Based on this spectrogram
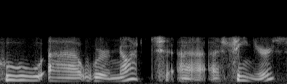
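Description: A woman talks at a fairly slow pace with a Canadian accent. Her pitch makes very wide swings. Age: old. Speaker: seniors' advocate. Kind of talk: radio interview. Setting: phone call.

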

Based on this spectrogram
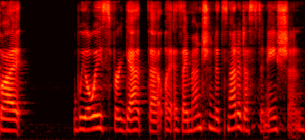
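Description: Delivered at a moderate pace, this woman's medium-pitched voice is an unremarkable speaking voice with fairly even intonation. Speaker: hospital worker. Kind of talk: casual chat. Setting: at host's home.

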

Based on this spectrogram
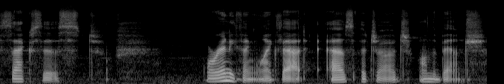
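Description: Speaking very slowly, a woman uses vocal fry. Her voice is very deep and low. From US Midwest, Indiana. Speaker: federal judge. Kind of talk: interview.

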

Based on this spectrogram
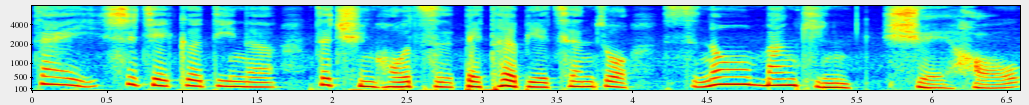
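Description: A woman with a dark, mellow tone speaks at a fairly low pitch and a very slow pace. Her intonation is lively, and the sound is dry and close with no echo. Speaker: podcast host. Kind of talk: casual explanatory talk; reading aloud.

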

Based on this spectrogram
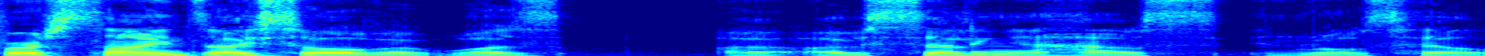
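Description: Speaking at a fairly quick pace in a strong Cork accent, a man is heard on a very clean recording with a silent background. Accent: Cork Irish, fairly strong. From North Cork, Ireland. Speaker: estate agent. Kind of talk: casual interview chat. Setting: studio. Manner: laid-back, chatty, laughs often.

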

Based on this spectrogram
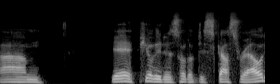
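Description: The speaker has an Australian accent and ordinary pitch variation. The sound is dry and close with no echo, over a quiet background. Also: man. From rural New South Wales, Australia. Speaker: mental health advocate and former reality TV contestant. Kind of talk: casual interview chat.

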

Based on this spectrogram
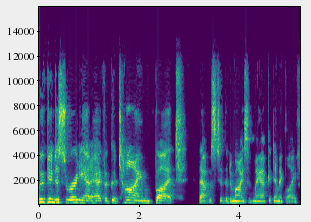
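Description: A woman's bright, sharp tone at medium pitch, with an American accent. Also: ordinary pitch variation, fairly quick pace. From Maryland, US. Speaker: motivational speaker and narrator. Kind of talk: personal storytelling and narration.

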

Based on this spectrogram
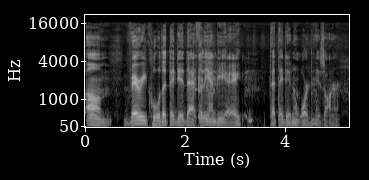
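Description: A man speaks at a fairly low pitch with vocal fry. His pace is moderate and his pitch variation ordinary. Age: 20s. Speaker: podcaster and rapper. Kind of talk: casual chat.

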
